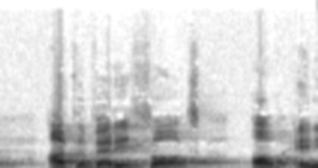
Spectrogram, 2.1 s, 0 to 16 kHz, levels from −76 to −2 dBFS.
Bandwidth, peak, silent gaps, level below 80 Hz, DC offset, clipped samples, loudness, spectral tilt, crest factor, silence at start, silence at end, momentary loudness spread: 15 kHz; 0 dBFS; none; -56 dBFS; under 0.1%; under 0.1%; -17 LUFS; -4.5 dB/octave; 18 dB; 0 s; 0 s; 7 LU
